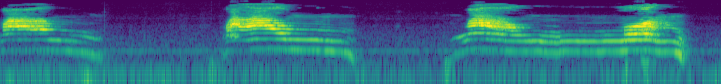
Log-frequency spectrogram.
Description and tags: I recorded my mom's cat, who was angry because she was not given a treat.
